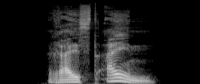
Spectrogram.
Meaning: inflection of einreisen: 1. second-person singular/plural present 2. third-person singular present 3. plural imperative
- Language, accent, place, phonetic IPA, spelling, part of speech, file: German, Germany, Berlin, [ˌʁaɪ̯st ˈaɪ̯n], reist ein, verb, De-reist ein.ogg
